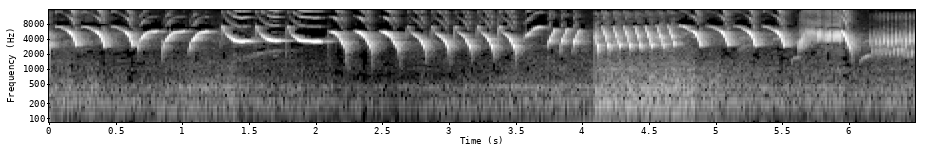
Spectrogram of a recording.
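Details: Canary singing, offered as a lure to encourage canaries to sing; strings of high down-slurred whistles, a rising flourish, then a rapid even trill and a buzzy ending.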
